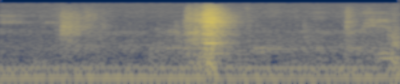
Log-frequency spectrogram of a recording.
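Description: A single sharp click or knock about a second in, over a steady low hum and faint background voices.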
